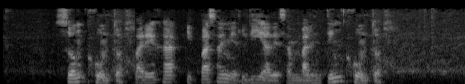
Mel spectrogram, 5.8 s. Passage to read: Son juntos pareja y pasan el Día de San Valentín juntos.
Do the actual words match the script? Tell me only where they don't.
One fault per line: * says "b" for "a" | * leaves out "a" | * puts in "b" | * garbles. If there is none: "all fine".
all fine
